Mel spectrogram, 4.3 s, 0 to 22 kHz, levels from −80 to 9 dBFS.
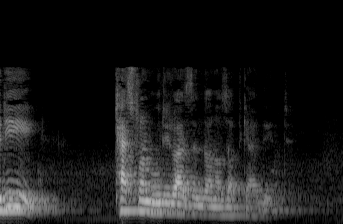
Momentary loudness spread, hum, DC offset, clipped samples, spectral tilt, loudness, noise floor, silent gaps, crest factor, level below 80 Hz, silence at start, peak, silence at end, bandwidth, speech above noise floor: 18 LU; none; under 0.1%; under 0.1%; -6.5 dB/octave; -24 LUFS; -59 dBFS; none; 24 dB; -72 dBFS; 0 s; -2 dBFS; 0.75 s; 7.6 kHz; 35 dB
